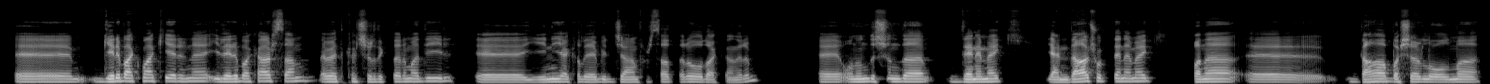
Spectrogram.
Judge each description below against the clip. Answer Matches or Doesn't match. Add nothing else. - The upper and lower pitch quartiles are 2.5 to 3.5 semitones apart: Matches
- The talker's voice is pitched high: Doesn't match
